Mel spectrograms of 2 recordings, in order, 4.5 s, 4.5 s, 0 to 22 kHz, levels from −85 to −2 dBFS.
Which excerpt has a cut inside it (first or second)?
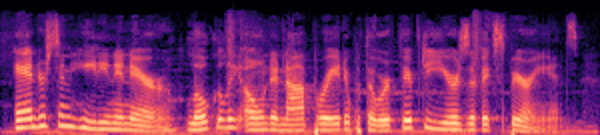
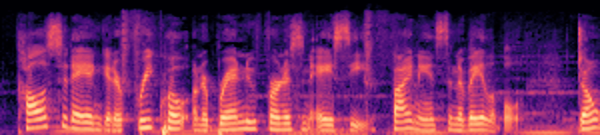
second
